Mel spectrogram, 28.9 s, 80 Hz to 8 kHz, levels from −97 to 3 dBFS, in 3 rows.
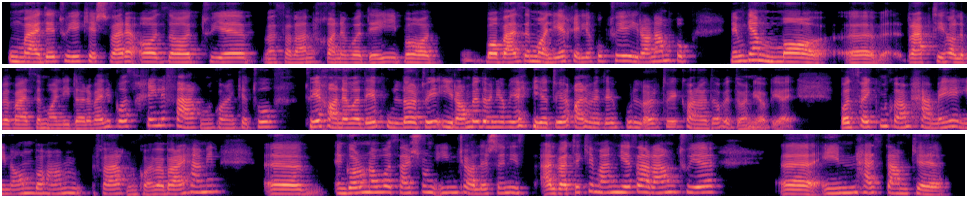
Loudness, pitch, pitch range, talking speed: -28 LUFS, 225 Hz, 200-255 Hz, 160 wpm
